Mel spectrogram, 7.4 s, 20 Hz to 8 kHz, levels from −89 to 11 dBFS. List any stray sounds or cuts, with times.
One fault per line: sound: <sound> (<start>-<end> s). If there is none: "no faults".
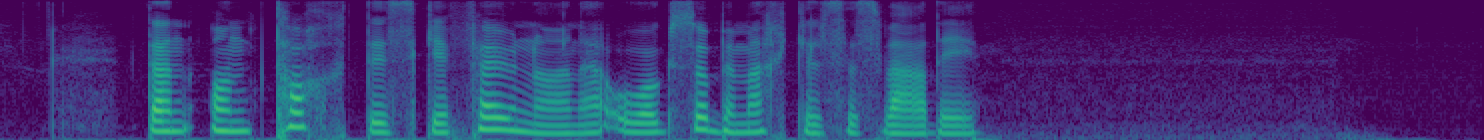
no faults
